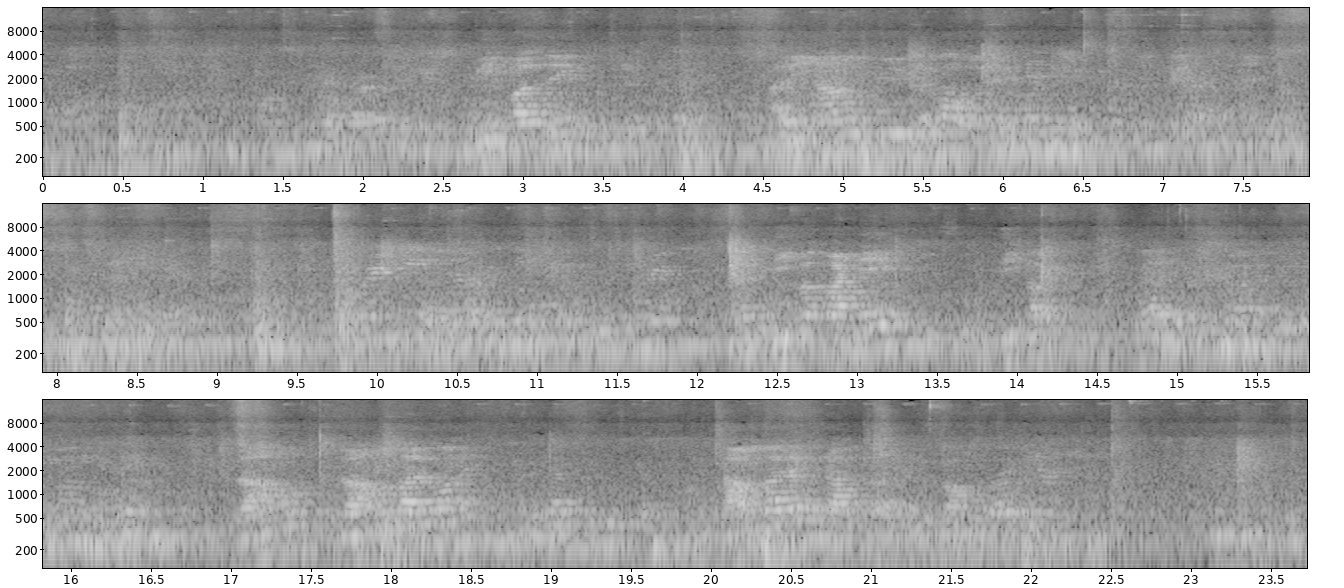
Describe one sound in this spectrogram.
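A young man speaks calmly and steadily, close by.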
